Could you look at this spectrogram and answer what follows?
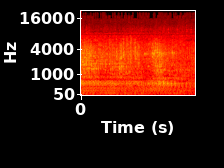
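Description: A vintage triplane with a V8 Hispano engine drones steadily overhead at an Old Rhinebeck air show, a loud continuous engine roar with no speech.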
